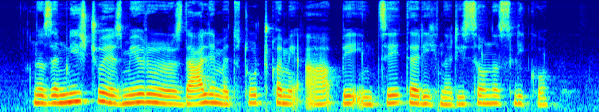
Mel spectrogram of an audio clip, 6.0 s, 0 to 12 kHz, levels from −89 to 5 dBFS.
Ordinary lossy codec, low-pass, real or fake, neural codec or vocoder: none; none; fake; vocoder, 24 kHz, 100 mel bands, Vocos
